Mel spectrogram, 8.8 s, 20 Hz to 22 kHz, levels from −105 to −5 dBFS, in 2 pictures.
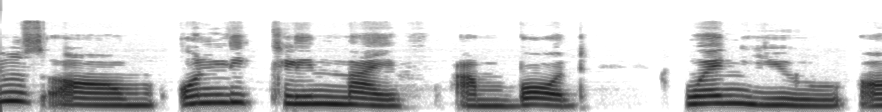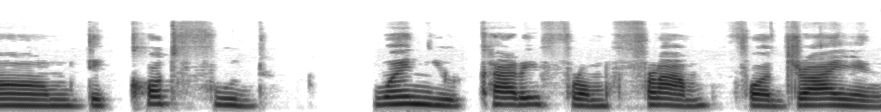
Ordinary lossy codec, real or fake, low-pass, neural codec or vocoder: none; real; 10.8 kHz; none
